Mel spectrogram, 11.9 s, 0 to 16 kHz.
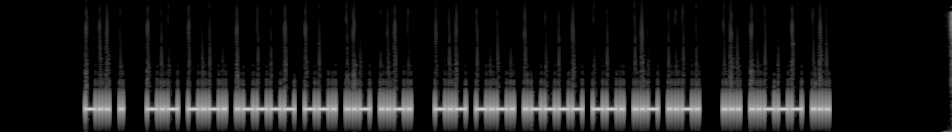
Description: Morse code, heard as a keyed tone, about 25 wpm, 650 Hz. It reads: DE KC1GUF KC1GUF S2S
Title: SOTA QSO Practice 28wpm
